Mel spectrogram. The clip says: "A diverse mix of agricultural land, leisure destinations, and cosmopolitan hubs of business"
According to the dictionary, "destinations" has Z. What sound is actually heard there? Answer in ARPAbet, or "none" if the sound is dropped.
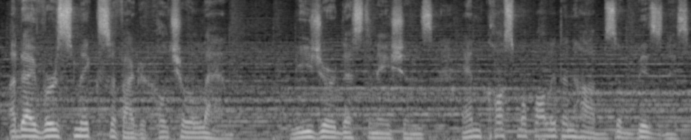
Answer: Z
